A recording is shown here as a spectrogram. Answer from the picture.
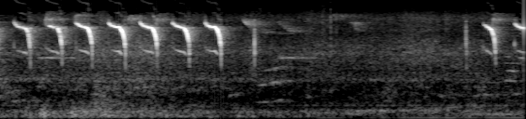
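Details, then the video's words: Eight fast, high downslurred clicks from a prinia in 'klik klik' style, then a quiet stretch with faint distant chirps before one more sharp click closes. "Prenjak Klik Klik Gacor Suara Alam Dan Isian || Prenjak Klik Klik Pasti Nyaut"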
